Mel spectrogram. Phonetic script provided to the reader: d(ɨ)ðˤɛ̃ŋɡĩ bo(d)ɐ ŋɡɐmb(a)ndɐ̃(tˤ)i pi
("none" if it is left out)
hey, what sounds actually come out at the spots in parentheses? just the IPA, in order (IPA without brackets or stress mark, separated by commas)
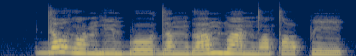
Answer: ɨ, d, ã, tˤ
